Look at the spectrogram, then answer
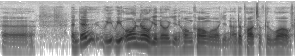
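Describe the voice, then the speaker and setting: Speaking at a fairly quick pace, a man has an unremarkable speaking voice at a medium pitch. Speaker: moderator. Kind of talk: moderator interview question.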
